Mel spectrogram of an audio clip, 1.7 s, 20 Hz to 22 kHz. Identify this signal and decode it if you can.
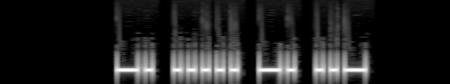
Morse code, heard as a keyed tone, about 44 wpm, 700 Hz. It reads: N5NU
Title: Call Signs - 45wpm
